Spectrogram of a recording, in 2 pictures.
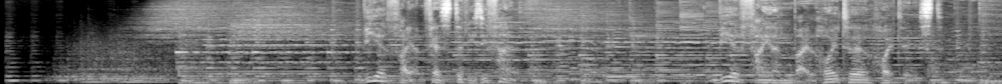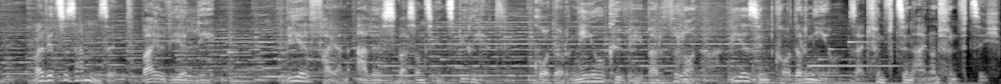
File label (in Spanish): mix aleman internet; codorniu cuvee 20s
